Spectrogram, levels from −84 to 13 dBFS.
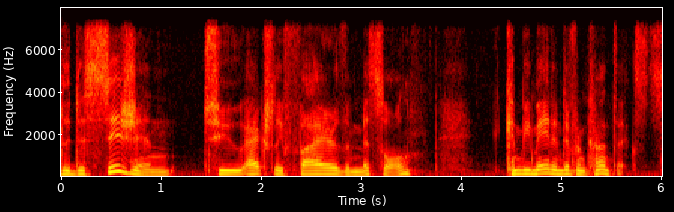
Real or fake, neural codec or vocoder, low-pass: real; none; 7.2 kHz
